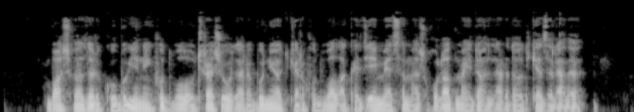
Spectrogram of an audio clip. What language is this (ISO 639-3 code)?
uzb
